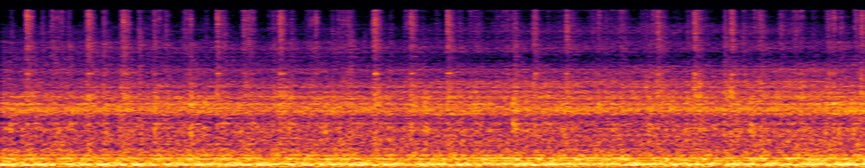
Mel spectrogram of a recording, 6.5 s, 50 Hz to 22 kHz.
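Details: 1973 IZH Jupiter 3 350cc two-stroke motorcycle with 6-volt system, revived after years unused with points set, carb done and wiring repaired: crisp, rapid popping at a steady idle with an even rhythm, no misses; normal two-stroke idle.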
